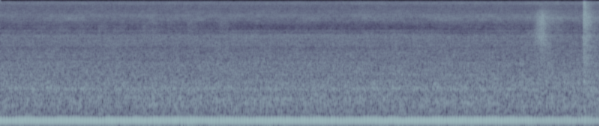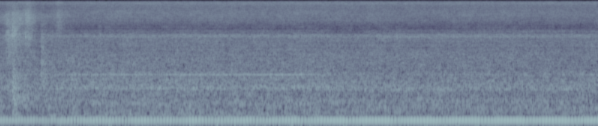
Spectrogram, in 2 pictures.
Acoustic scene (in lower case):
elevator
